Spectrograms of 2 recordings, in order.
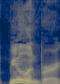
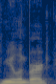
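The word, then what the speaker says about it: Muilenburg: CEO Dennis mule and Muhlenberg I guess it's spelled the not like the college or the Pennsylvania town but mu I le mu mu Elin Berg but probably just says Muhlenberg spoke by phone with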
